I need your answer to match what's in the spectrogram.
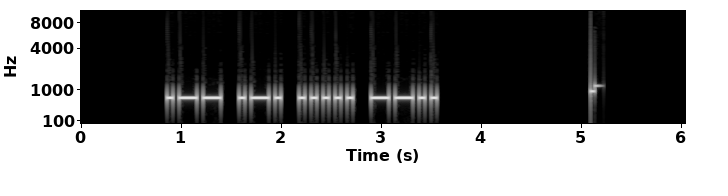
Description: Morse code, heard as a keyed tone, about 20 wpm, 700 Hz. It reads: WR5Z
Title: USA Call Signs - 4 Characters - 3x Character Spacing - 20wpm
